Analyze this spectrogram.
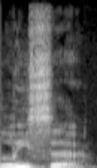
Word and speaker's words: Lesia: Her name is Lisa, right? And her name is spelled Lesia. When you hear that don't look like Lisa or spell like Lisa, right?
